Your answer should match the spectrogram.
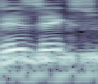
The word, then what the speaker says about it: Zzyzx: today after I fill my water tank is zizzix Road on Interstate 15 in California and it's spelled zzy ZX Road and yes it is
